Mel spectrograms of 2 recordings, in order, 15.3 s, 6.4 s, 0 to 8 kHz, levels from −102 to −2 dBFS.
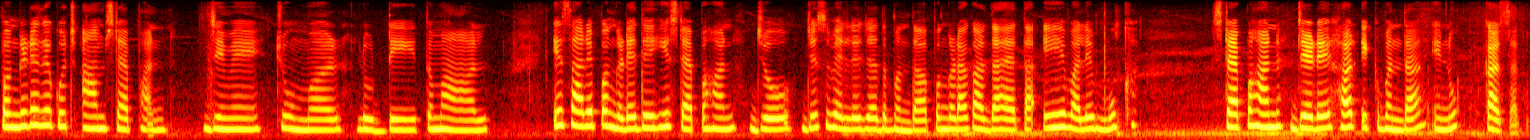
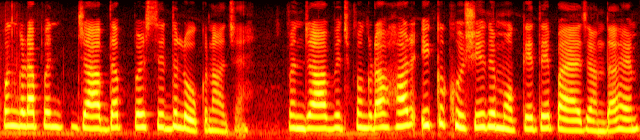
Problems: none marked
